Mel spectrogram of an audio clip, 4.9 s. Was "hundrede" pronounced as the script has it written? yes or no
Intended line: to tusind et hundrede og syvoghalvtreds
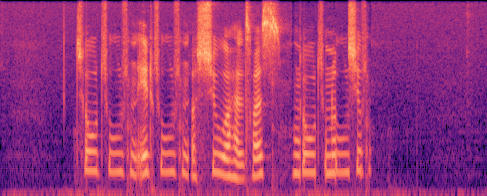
no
